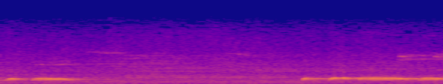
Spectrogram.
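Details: Spotted dove giving low, soft coos: a brief coo phrase, a silent gap of about two seconds, then a longer rolling coo sequence.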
